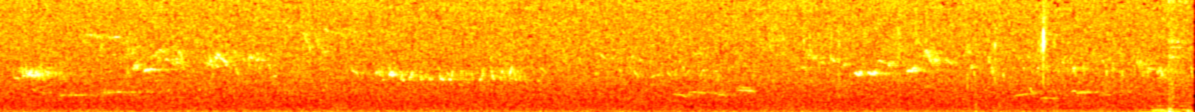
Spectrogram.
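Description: Quiet forest ambience: faint, scattered high bird chirps, a few at a time, over a steady low hiss.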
